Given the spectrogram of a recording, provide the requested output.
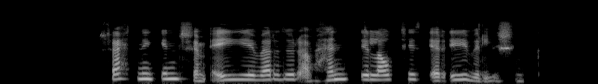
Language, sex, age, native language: Icelandic, female, 30-39, Icelandic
